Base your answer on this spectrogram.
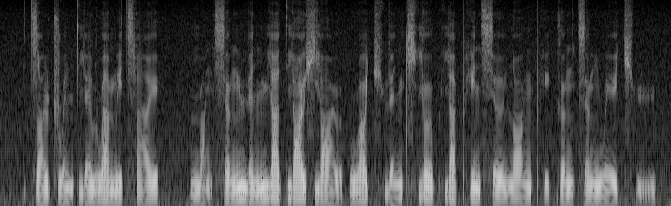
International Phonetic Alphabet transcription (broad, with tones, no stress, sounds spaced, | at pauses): t͡s ɑ˧˥ ʊ̯ ʈ͡ʂ w ə̰˨˩ n t̪ j ɛ˧˥ ɻ w ä˥˧ m i˥˩ t͡sʰ a˧˥ ɪ̯ | m ɑ̰˨˩ ŋ s ɤ˧˥ ŋ n̪ ɥ ɛ˧˥ n m j ä˥ t̪ j ɑ˥ ʊ̯ ɕ j ɑ˥˩ ʊ̯ | w ɔ˥˩ t͡ɕʰ ɥ ɛ˧˥ n t͡ɕʰ j o˥˧ ʊ̯ pʰ j ä˥˧ pʰ i˥˧ n s ɹ̩˥˩ n̪ ɑ˥ ŋ pʰ i˧˥ k ɤ˥ ŋ t͡s ɤ˥ ŋ w e˧˥ ɪ̯ t͡ɕʰ y̰˨˩˦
